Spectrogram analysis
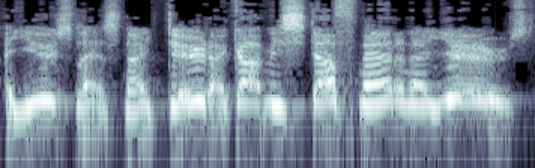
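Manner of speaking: high-pitched mock tearful confession. New believer confesses relapse to preacher, imitated crying. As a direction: imitate someone blubbering a slow confession. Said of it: "crying his eyes out".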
